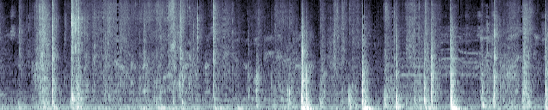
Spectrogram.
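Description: Cardboard case opened by hand, its flaps rustling and scraping. Then sealed card boxes are pulled out and set down in a stack with several thumps, the loudest about six, seven and nine seconds in.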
